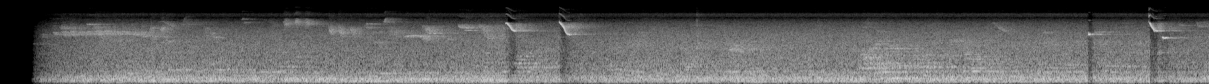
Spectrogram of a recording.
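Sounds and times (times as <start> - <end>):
many birds chirping: 0.4 - 12.0
steady rushing noise: 0.4 - 12.0.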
